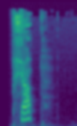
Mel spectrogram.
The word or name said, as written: plop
